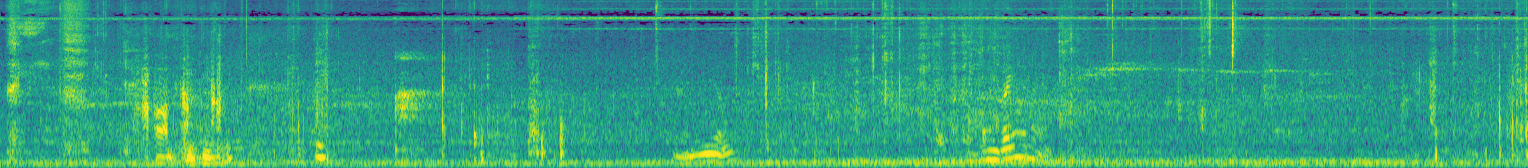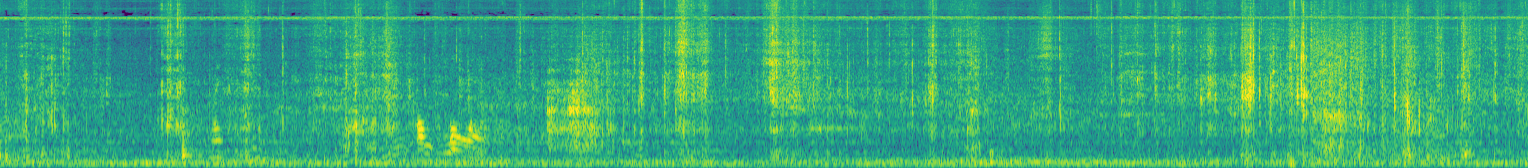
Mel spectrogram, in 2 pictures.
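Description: Quiet stretch of faint voices and a few short animal calls that bend in pitch, with scattered clicks and knocks.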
